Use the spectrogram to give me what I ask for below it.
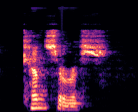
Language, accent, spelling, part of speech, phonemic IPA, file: English, Southern England, cancerous, adjective, /ˈkænsəɹəs/, LL-Q1860 (eng)-cancerous.wav
- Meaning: 1. Relating to or affected with cancer 2. Growing or spreading rapidly to the point of harm 3. Extremely unpleasant; detestable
